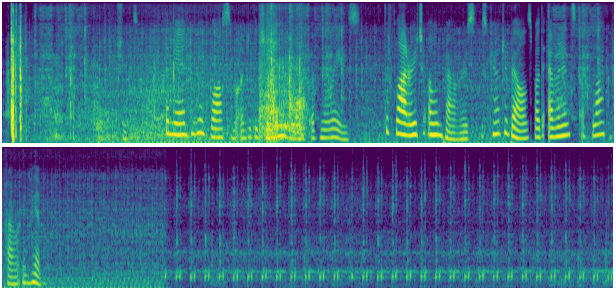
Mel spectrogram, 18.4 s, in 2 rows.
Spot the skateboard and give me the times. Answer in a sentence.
The skateboard can be heard from 0.1 to 4.6 s.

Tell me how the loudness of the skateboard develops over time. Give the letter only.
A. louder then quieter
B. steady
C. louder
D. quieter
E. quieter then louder
E.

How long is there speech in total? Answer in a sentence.
The speech can be heard for 8 seconds in total.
